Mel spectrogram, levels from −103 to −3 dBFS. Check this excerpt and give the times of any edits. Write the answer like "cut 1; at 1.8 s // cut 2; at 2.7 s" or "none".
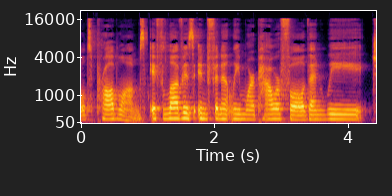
cut 1; at 0.9 s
